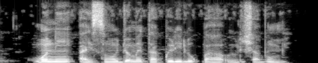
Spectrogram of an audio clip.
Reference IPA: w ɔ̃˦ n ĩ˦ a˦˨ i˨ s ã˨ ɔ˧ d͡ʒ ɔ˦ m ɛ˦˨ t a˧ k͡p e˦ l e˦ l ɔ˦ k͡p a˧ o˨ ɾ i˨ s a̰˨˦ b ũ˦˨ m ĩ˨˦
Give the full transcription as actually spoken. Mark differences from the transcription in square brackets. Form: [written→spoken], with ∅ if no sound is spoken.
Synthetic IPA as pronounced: w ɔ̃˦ n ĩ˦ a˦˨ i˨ s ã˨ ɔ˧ d͡ʒ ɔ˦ m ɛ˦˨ t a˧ k͡p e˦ [l→ɾ] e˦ l [ɔ˦→o˦] k͡p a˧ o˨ ɾ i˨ [s→ʃ] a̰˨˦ b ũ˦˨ m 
